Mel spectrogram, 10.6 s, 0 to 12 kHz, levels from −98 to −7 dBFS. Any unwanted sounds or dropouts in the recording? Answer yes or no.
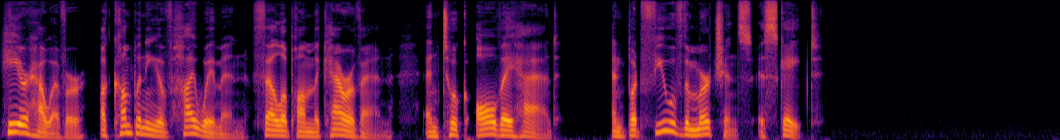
no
